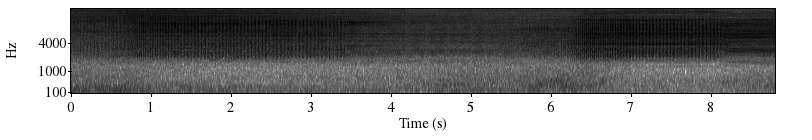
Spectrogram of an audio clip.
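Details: Summer cicadas recorded in 2021, their sizzling high-pitched drone rising in a wave, dipping to a quieter hum, then swelling loud again near the end.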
